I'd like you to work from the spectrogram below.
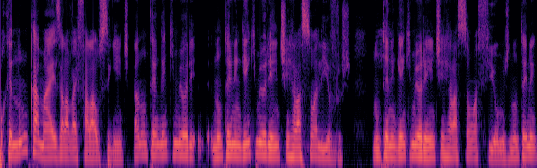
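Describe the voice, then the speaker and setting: With a silent background, this very clean recording captures a man talking very fast. His voice is fairly high, and its pitch varies in an ordinary way. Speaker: economist and investment influencer. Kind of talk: casual interview chat. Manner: animated.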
